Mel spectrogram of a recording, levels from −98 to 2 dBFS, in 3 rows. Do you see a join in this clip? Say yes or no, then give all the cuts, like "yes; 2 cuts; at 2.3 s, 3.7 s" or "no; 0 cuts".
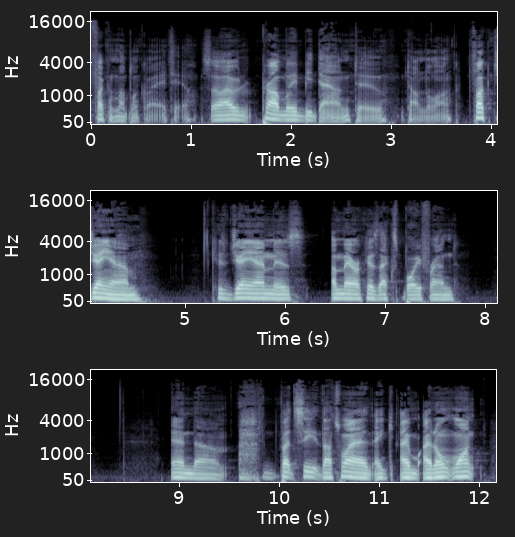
yes; 3 cuts; at 1.7 s, 3.1 s, 3.7 s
